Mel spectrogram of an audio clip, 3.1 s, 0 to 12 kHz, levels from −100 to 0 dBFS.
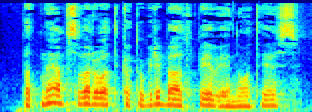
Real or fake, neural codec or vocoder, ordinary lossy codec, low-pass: fake; vocoder, 44.1 kHz, 128 mel bands every 512 samples, BigVGAN v2; AAC, 32 kbps; 10.8 kHz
